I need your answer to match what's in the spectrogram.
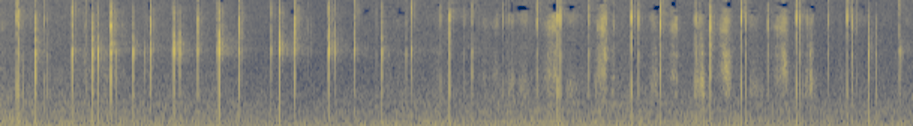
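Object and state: Plastic highlighter pen.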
